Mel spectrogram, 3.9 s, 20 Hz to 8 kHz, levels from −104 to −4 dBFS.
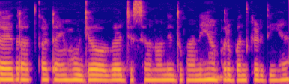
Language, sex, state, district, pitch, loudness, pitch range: Hindi, female, Uttarakhand, Uttarkashi, 180 Hz, -26 LUFS, 180-185 Hz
